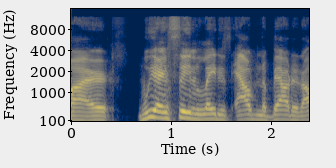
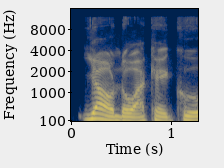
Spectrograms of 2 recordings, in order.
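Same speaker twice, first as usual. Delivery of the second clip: put-on very deep voice, louder; 3 semitones lower, 4 dB louder than usual. Retelling Tammy's reply to a cookout invite: Tammy's real deep voice. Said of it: "that real deep voice she got".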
